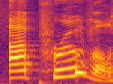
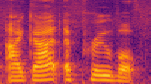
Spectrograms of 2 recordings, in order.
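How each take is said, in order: First: Approval said much higher and louder, falling at the end; mock-proud approval. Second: Said in the usual way. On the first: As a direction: make Approval sound grand and official. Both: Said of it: "she said".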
